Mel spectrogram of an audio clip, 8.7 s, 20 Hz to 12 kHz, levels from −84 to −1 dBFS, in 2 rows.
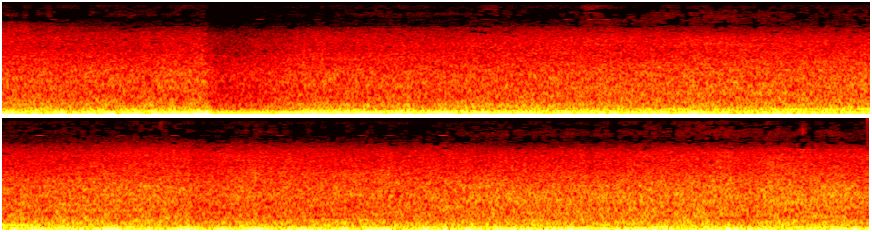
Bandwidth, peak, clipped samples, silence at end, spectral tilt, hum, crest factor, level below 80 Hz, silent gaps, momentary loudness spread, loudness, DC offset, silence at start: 5.4 kHz; -2 dBFS; under 0.1%; 0 s; -8 dB/octave; none; 14 dB; -16 dBFS; none; 2 LU; -19 LUFS; under 0.1%; 0 s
